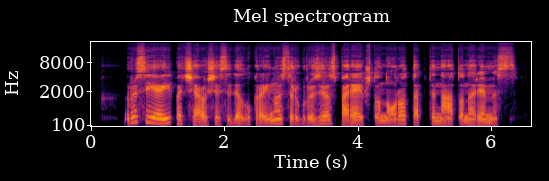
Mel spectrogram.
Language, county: Lithuanian, Šiauliai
